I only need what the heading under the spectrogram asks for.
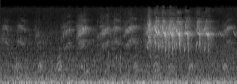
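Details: Birds in a garden: soft chirps blurred by a steady low rumble, then a quick run of about six thin, high, evenly spaced notes before the chirping resumes.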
